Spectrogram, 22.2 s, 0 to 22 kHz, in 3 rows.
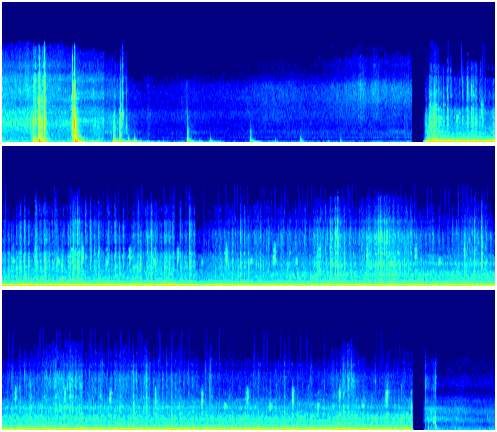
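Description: A car door handle clicking and the door knocking open in the first couple of seconds. Then a loud, steady rumble of road noise inside the cabin of a 2008 Crown Victoria police car as it is towed down a road, which cuts off near the end.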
